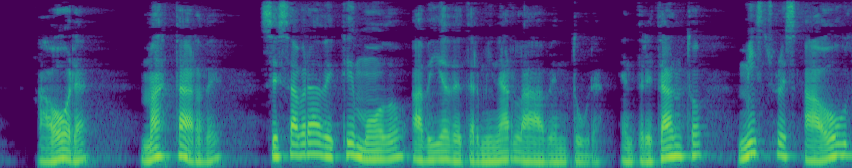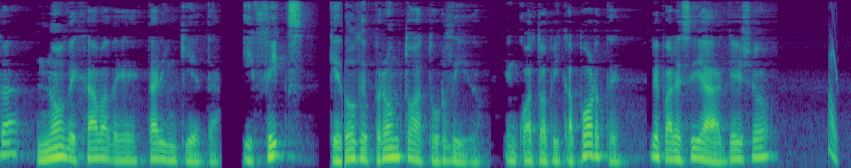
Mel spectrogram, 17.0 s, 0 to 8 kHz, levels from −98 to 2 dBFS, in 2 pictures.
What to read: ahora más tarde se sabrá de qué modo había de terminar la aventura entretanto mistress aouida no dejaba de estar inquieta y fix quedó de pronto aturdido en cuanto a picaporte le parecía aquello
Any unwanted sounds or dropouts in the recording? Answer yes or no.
yes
